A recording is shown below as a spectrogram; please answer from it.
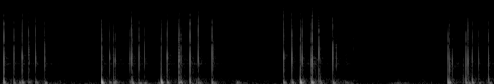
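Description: Long white acrylic nails tap and scratch a thin white faux-leather sheet with a snakeskin emboss, draped over something rounded. Quick bursts of dry, clicking taps arrive in clusters separated by short pauses. Each tap is crisp and dies away almost instantly, with a soft low thump underneath.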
